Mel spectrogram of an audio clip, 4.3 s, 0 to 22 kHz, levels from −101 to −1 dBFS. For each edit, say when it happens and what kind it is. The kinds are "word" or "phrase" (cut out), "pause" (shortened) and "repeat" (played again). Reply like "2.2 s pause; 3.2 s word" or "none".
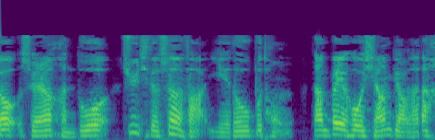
1.2 s pause; 3.0 s pause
